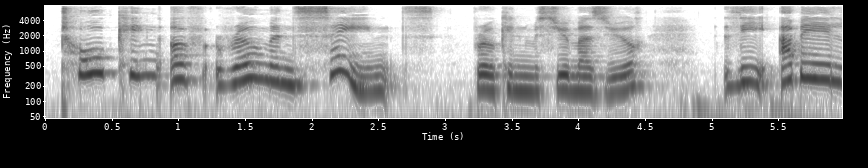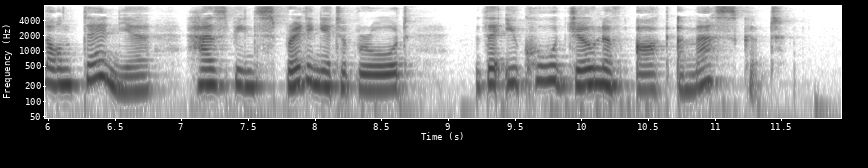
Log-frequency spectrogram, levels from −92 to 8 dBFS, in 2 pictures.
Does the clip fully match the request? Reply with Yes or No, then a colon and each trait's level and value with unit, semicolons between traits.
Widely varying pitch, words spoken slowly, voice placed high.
Yes: wide, 6.4 semitones; slow, 130 wpm; high, 215 Hz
